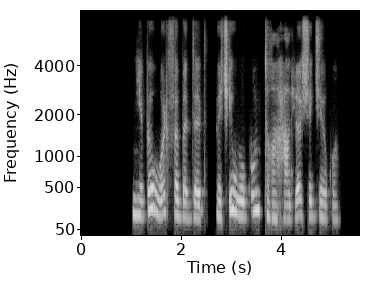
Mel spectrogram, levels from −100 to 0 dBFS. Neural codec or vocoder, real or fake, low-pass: codec, 16 kHz, 1 kbps, X-Codec, HuBERT features, trained on general audio; fake; 7.2 kHz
